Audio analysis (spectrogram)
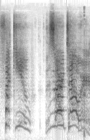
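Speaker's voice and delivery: very high, squeaky goblin voice. Running a tabletop game, the game master voices two goblins in a goblin voice. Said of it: "you hear two goblin voices".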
